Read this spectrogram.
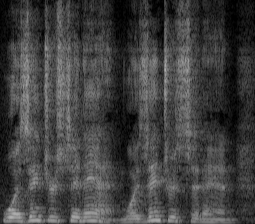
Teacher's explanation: I say was interested in. So I don't really pause between interested and in. I put those together almost as the same word. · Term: blending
